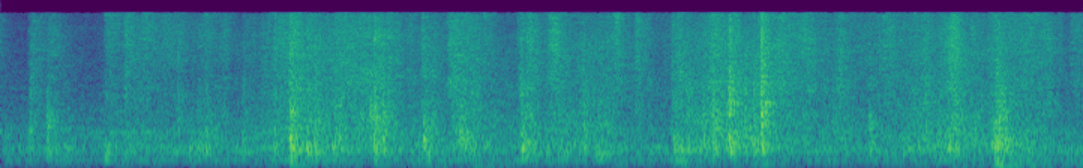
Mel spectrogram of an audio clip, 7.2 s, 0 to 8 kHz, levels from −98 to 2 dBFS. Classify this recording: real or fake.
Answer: real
